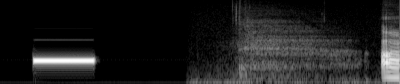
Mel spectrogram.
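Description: The last, longer pip of the radio top-of-the-hour time signal: one steady high beep lasting about a third of a second, marking the exact start of the hour. A faint breath follows about a second later, just before a voice begins.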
